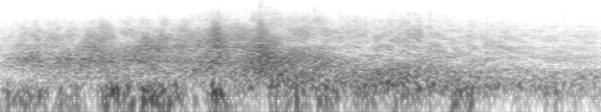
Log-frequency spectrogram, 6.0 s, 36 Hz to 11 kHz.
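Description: F-22 Raptor's twin Pratt & Whitney F119 turbofan engines roaring on a fly-by. The jet noise swells, is loudest about two and a half seconds in, then fades as the fighter passes.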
